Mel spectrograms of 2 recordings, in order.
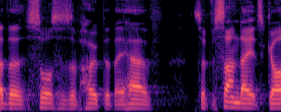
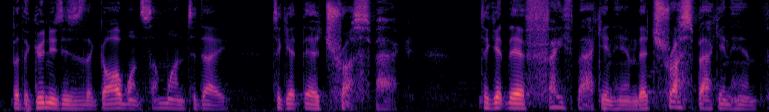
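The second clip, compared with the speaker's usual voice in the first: quiet, tender appeal; soft and sincere; 3 semitones lower, 8 dB quieter than usual. Acted. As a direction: gently draw them in.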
